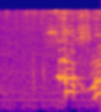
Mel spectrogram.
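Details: Beagle named Root, excited while being put through tricks such as sit, shake and other paw, gives a short high whine that rises and falls in two quick bursts, with a faint earlier murmur.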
